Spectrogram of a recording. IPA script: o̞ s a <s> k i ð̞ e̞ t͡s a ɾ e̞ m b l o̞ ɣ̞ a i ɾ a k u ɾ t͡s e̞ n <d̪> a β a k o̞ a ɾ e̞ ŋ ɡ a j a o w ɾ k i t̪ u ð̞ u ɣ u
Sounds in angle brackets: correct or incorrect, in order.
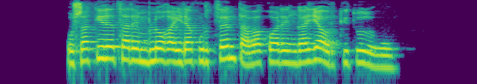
incorrect, incorrect

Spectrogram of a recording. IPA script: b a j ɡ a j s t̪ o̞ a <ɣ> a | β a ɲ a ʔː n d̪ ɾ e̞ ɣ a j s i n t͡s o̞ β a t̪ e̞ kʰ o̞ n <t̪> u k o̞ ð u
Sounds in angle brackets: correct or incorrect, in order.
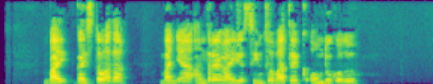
incorrect, incorrect

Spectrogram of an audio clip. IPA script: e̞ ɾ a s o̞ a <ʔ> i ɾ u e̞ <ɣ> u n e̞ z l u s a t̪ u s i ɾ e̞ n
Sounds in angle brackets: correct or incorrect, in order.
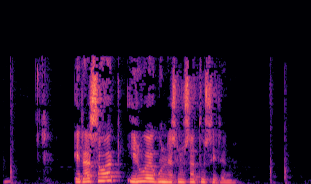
incorrect, correct

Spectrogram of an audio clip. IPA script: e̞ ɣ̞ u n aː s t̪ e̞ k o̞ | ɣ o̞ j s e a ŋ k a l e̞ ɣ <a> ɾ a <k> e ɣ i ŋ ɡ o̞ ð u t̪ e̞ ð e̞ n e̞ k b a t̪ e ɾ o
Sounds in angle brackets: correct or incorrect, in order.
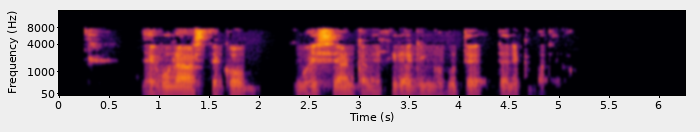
incorrect, incorrect

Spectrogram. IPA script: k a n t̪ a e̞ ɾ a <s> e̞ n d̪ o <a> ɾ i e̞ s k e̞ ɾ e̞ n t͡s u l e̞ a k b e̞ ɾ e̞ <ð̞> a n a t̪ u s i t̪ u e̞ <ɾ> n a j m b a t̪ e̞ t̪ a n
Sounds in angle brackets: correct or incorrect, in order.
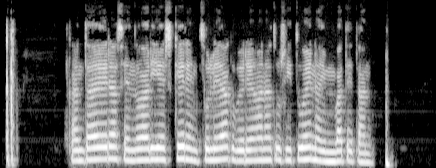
correct, correct, incorrect, incorrect

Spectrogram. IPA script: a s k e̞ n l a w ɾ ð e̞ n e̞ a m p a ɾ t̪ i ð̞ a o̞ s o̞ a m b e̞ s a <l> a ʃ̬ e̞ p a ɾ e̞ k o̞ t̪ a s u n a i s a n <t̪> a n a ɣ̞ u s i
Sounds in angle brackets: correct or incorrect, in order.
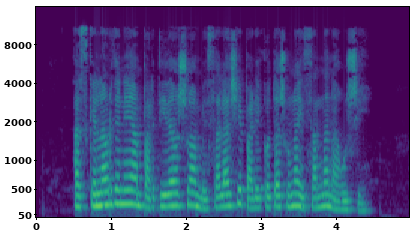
correct, incorrect

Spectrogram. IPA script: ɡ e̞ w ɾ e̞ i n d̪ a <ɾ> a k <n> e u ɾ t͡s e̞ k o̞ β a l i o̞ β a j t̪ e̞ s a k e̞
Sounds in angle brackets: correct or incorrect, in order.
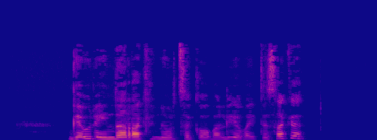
incorrect, correct

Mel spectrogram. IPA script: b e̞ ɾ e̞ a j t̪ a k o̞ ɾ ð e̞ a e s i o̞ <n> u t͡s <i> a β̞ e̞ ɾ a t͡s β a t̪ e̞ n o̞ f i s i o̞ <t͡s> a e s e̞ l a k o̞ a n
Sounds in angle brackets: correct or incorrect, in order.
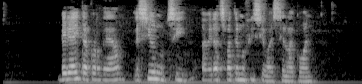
correct, correct, incorrect

